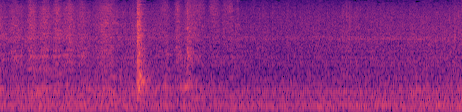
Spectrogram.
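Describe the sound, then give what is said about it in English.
Eggs fry on a clean grill with a continuous, even sizzling hiss. A brief light clink of a utensil sounds near the first second, and no one speaks. “You gotta make sure this grill is really, really clean, because the eggs will stick. I do all my eggs on the grill instead of in a pan.”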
